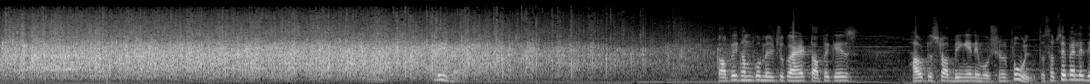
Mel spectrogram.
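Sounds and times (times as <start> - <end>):
audience applause: 0.0 - 7.7
speech: 4.4 - 4.6, 7.2 - 10.9.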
